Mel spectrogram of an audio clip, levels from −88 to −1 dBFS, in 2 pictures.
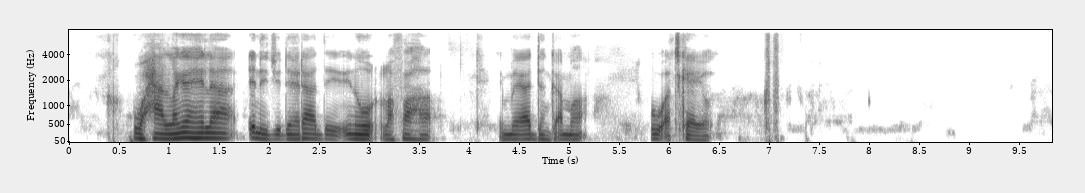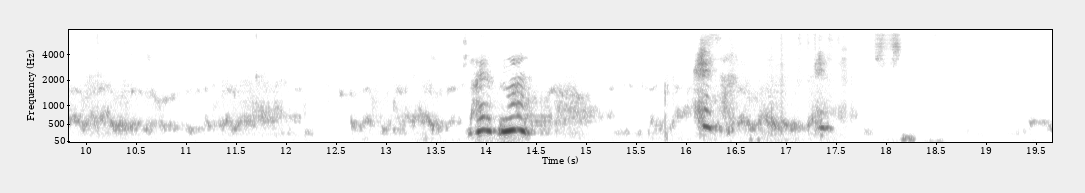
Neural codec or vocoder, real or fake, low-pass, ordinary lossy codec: codec, 16 kHz, 2 kbps, X-Codec, HuBERT features, trained on LibriSpeech; fake; 7.2 kHz; none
